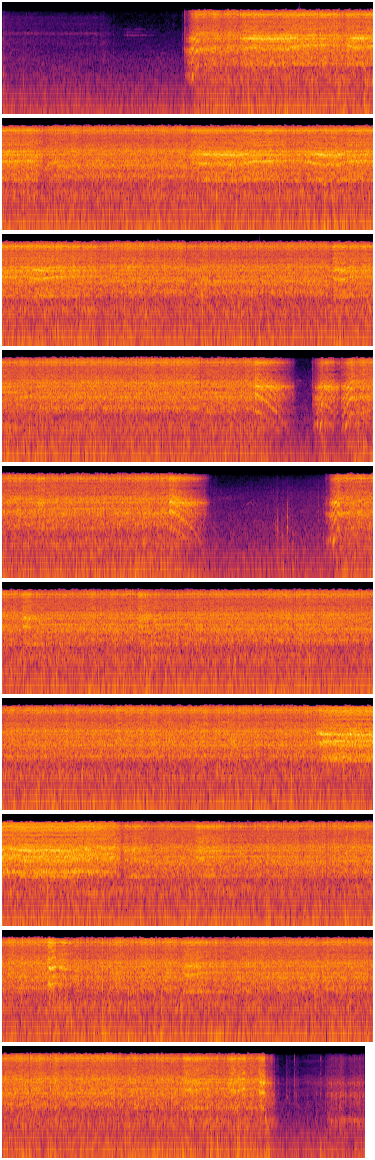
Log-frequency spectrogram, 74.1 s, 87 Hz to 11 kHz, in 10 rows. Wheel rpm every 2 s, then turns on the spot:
0, 10, 200, 230, 230, 230, 220, 230, 230, 230, 230, 230, 230, 180, 80, 230, 150, 0, 160, 230, 230, 230, 230, 230, 230, 220, 220, 230, 230, 230, 250, 230, 230, 230, 230, 220, 40.
72-74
